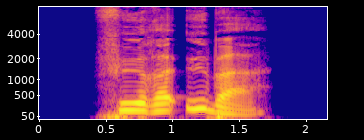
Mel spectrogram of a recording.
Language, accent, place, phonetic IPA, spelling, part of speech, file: German, Germany, Berlin, [ˌfyːʁə ˈyːbɐ], führe über, verb, De-führe über.ogg
- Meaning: first/third-person singular subjunctive II of überfahren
